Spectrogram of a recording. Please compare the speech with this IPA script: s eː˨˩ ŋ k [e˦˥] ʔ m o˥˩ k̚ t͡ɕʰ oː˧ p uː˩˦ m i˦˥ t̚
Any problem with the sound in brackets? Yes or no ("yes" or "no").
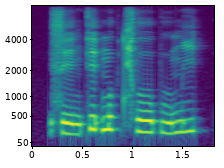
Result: yes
